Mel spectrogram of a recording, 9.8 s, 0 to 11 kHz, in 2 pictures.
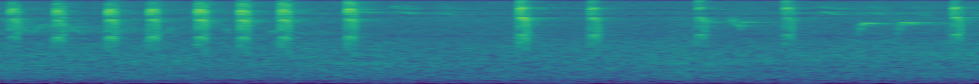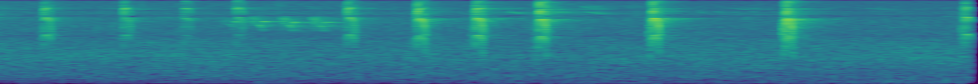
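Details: Great spotted woodpecker recorded in June 2011 with adults feeding chicks; sharp, clipped notes come in quick bursts, then irregular single ticks, over a soft wash of distant birds.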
